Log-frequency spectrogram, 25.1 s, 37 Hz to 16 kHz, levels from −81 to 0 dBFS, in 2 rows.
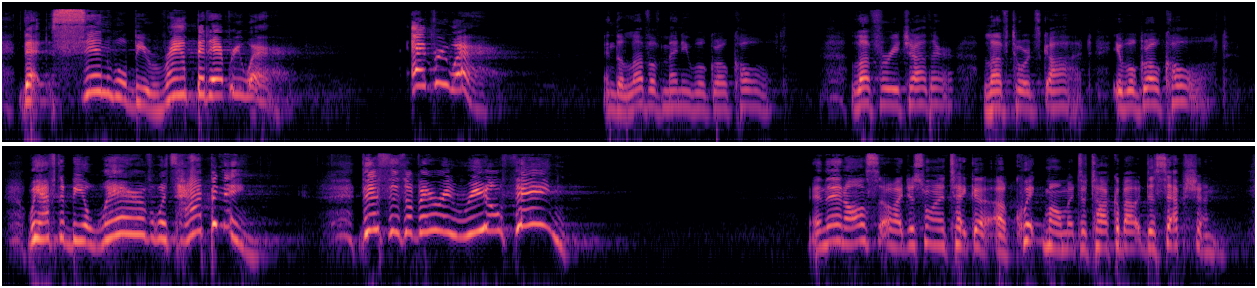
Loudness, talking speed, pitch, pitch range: -27 LUFS, 135 wpm, 250 Hz, 185-310 Hz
